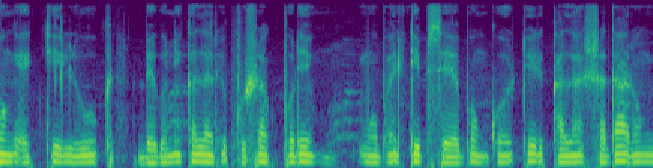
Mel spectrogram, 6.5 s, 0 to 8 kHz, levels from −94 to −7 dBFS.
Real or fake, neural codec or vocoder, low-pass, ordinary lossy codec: fake; vocoder, 44.1 kHz, 128 mel bands every 256 samples, BigVGAN v2; 7.2 kHz; none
